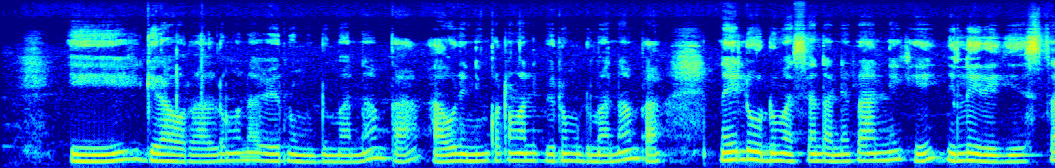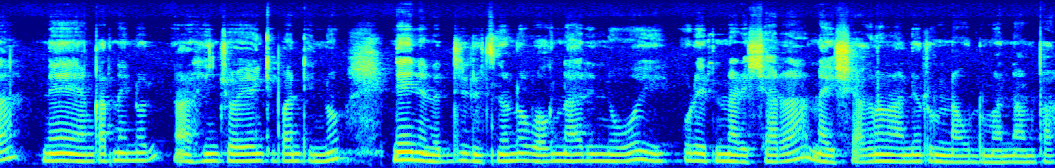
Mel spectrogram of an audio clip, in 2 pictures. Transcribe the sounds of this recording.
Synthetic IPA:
eɡi˦ɾaɔ˨ɾa˨lɔ˦ŋa˦naβe˦ɾunu˨mu˨duma˨nambaː˨u˦ɾi˨ni˦ŋkɔ˦tɔ˦ŋɡa˦niβi˦ɾu˦u˦mu˨du˨ma˨nambana˦i˦lo˦udu˦ma˨sɛ˦nda˨ni˦ɾa˦ni˦kini˨le˦ɾɛ˨d͡ʒe˨stanɛa˨ŋɡa˦ɾna˦inai˦ɲt͡ʃɔ˦jɔ˦ŋkipa˦ndino˦nɛ˦i˦nɛ˨na˨didii˨lti˨na˦nɔ˦βɔ˨kinaɾi˦ni˨woio˦ɾe˨ɾin˦na˨ɾi˨ʃa˨ɾana˨i˨ʃa̰˨ki˦nɔ˦na˨niɾu˦mna˨udu˨ma˨namba

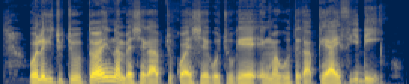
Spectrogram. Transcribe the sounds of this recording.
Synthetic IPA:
wo˦le˨˦ki˦t͡ʃu˨k̚t͡ʃuk̚tɔ˦jna˨mbɛ˨ʃɛ˨ka˨p̚t͡ʃu˨kːwa˨i˨ʃe˨ko˨t͡ʃu˨ke˦ɪ˨ŋma˦ku˦ti˨ka˨p̚ke˦a˦jsi˨di˦

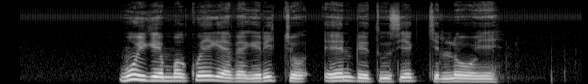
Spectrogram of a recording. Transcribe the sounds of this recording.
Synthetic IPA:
mu˦jke˨mɔ˨kwe˦kɛ˨pɛ˨ke˨ɾi˦t͡ʃo˨e˦nbe˨tu˨sje˦k̚t͡ʃɪ˨lːo˦˨je˨

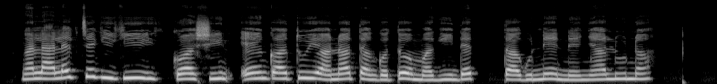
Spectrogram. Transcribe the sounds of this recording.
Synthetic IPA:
ŋa˨la˨lɛ˦k̚t͡ʃe˦ki˨ki˦kɔ˦ʃi˦ne˦ŋɡa˦tu˦jɔ˨nɔ˦ta˨ŋɡo˨to˦˨ma˨ɡi˨nde˦t | ta˨ɡu˨ne˦˨ne˨ɲa˦lu˦nɔ˦

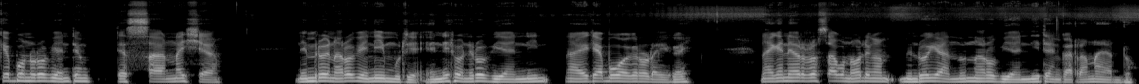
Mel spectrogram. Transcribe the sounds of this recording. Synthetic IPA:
kɛ˦bo˦no˦ɾɔ˦βi˨a˨ni˦tɛ˦ | tɛ˨sa˨na˦i˦ʃa˨ | nɛ˨mɪ˦ɾo˦ki˨na˨ɾɔ˦βja˨ne˦i˦mu˨ɾjɛ̰˨ʔɛ˨ne˦ɾɔ˨ne˦ɾo˦βi˨a˨ni˦na˨ɛ˦kɛ˦a˦ɓo˦wa˦kɛ˦ɾɔ˨ɾa˨ke˨ka˦i˦ | na˨kɛ˦nɛ˦ɾɔ˦ɾɔ˦sa˦βɔ˨na˨o˦le˦ŋa˦mɪ˨ndo˦ki˦a˨no˦na˨ɾo˦βi˨a˨ni˦tɛ˨ŋɡa˨ta˨na˨ja˨dɔ˨

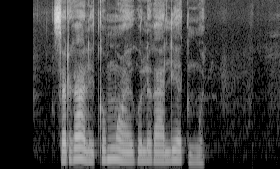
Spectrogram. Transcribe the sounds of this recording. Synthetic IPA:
sɛ˨ɾkaː˦˨le˨t̚ko˦mwa˨i˦ko˧le˦ka˨ljɛ˦tŋo˨ɲ

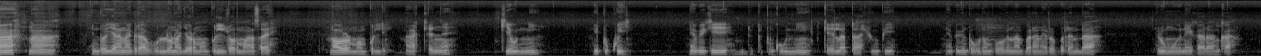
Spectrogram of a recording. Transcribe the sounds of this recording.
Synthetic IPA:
a˦na˨ | i˨ndo˦ɡe˨na˦na˨ɡi˦ɾa˨bbu˨lːo˦na˨d͡ʒo˦ɾma˨mpu˦li˦do˨˦ɾma˨sa˦i˦ | na˦o˦ɾo˨ɾma˨mpu˦li˨ | na˨kʰe˨ɲe˦ | ke˦wu˨nːi˦ | ni˦tu˨kːi˦ | ne˦pe˦ki˦ki˨tu˨ŋko˨nːi̥˦˨ke˦la˦tːa˦ʃu˦mpi˦ | ne˦pe˦ki˦nto˨ku˨tu˦mpo˨˦ki˦na˦ba˦ɾe˨na˨i˦ɾo˨bi˦ɾe˨nda˦ | ni˦ɾu˨mu˨i˨ne˦ka˨ɾa˨ŋka˦

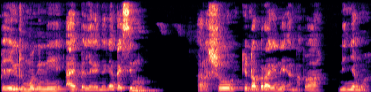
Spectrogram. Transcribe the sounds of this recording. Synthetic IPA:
pɛ˨˦ki˦tu˦mɔ˦kɪ˦nɪ˦a˦ɪ˨bɛ˨lɛ˨kɛ˨ɲa˨ka˦ŋɡa˦i˦si˦mu˦ | a˨ɾa˨ʃʊ˦kɪ˦ndɔ˦bɪ˦ɾa˦kɪ˦nɪ˦ʔa˨na˨ba˦ | nɪ˦ɲɛ˦ŋwa˨

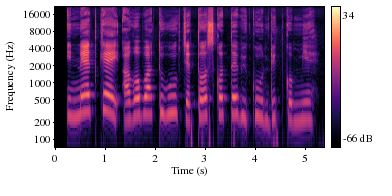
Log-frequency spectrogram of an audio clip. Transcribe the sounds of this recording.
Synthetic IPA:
i˨ne˦t̪ke˦ja˨ɣɔ˦ba˦t̪u˦ɣu˦k̚t͡ʃe˨to˦sko˦te˦bi˨ku˦ndi˦t̪ko˨mje˦

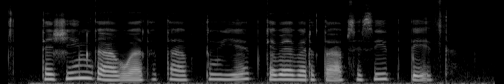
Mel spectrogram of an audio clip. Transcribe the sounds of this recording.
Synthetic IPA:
t̪e˧ʃi˦nɡa˨bwa̰˧t̪at̪a˧bt̪u˦je˦t̪ka˧be˧be˧ɾt̪a̰˨bse˧si˦t̪pe˨d̪

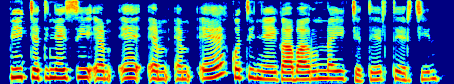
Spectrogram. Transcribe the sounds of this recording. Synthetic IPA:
pi˦k̚t͡ʃe˨tiɲe˦jsi˦ɛmeɛmɛmɛko˦tiɲe˨jkaba˨ɾunːa˦i˦k̚t͡ʃe˨te˦ɾteɾt͡ʃin

